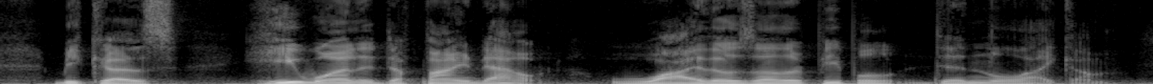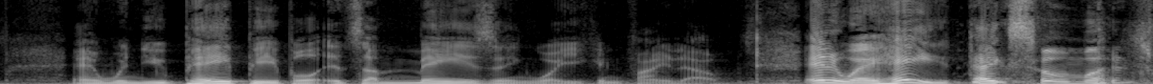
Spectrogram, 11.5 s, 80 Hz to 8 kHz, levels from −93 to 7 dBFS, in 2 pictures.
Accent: American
